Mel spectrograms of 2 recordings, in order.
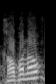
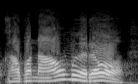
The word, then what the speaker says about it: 가버나움: 예, 가버나움 찾기가 그렇게 어려워요? 예, 발음을 정확하게 해요. 가버나움으로 정확하게 하세요.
